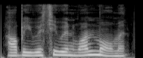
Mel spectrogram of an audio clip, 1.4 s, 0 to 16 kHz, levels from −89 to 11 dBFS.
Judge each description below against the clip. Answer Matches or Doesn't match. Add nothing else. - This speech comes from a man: Doesn't match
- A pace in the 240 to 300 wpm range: Matches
